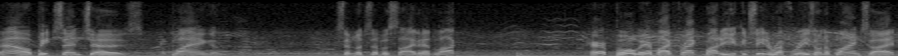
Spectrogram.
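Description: A man's high, excited voice at a very even loudness, with long, frequent pauses, dry with no echo and noticeable background noise. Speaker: wrestling commentator. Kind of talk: live wrestling play-by-play commentary. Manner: excited, fast-paced, colloquial. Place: hall.

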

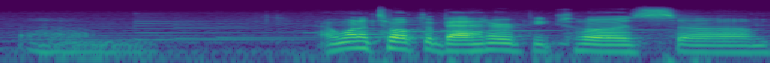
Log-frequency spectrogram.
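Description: A man at medium pitch, talking at a very slow pace, with music in the background. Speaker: rabbi and school headmaster. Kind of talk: funeral eulogy. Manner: hesitant, many filler words, emotional.

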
